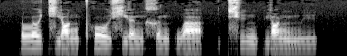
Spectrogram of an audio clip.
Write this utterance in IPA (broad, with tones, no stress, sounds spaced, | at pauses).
l ɤ˦ t͡ɕ j ɑ˨˦ ŋ pʰ o˥˨ ʊ̯ ɕ j ɛ˥˨ n x ə˥˨ n p w ä˥˨ | t͡ɕʰ i˥˨ ŋ p j ɑ˥˨ ŋ m i˦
